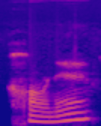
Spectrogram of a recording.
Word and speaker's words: خانه: خانه. We have خ plus a plus ne plus he, which is here pronounced as e, not he.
